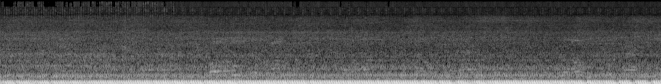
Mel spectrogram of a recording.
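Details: 2025 Polaris Slingshot idling: deep, lumpy rumble with an uneven pulse that never smooths out; rough idle, cause not clear.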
